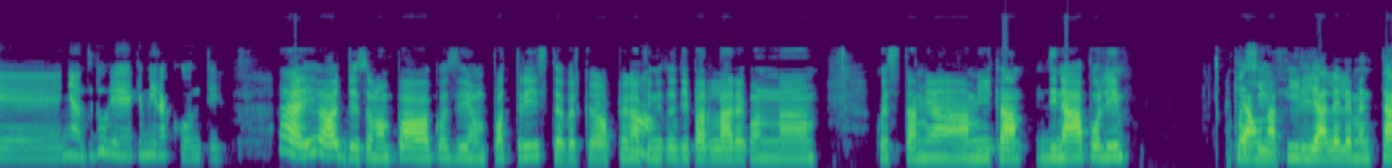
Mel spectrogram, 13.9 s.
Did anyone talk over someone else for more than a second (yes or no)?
no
